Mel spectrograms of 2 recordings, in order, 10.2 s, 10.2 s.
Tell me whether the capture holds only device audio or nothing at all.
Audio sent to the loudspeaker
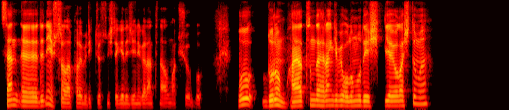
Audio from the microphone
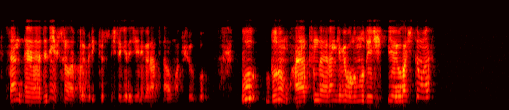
Yes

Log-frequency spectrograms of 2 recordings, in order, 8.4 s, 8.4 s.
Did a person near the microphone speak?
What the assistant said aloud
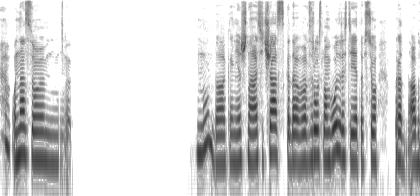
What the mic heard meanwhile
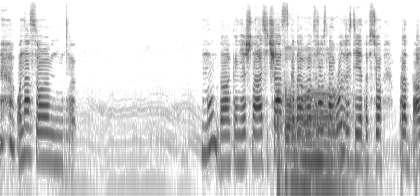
Yes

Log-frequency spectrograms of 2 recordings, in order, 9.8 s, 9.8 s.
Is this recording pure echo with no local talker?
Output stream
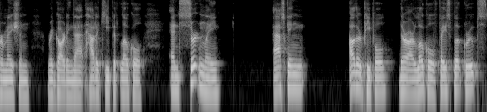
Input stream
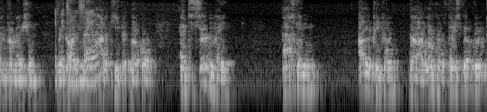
No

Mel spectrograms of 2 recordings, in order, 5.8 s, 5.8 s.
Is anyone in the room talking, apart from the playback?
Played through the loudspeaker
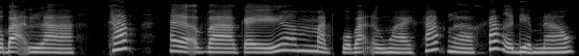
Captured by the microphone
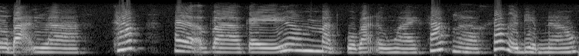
No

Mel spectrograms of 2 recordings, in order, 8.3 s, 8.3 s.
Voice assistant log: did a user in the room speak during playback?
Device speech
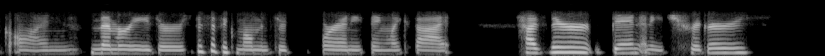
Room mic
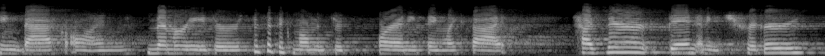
No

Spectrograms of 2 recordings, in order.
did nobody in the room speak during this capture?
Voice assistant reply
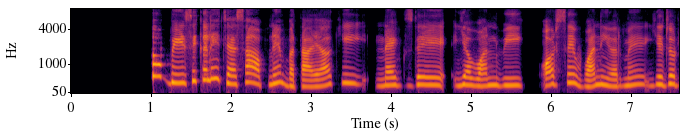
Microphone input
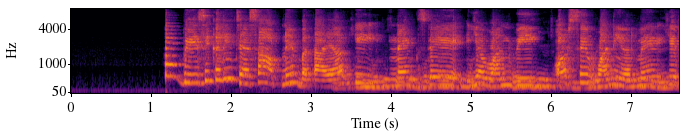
No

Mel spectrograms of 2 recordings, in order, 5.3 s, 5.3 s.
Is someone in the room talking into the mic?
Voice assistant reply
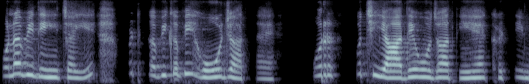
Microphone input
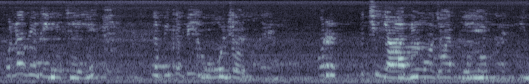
No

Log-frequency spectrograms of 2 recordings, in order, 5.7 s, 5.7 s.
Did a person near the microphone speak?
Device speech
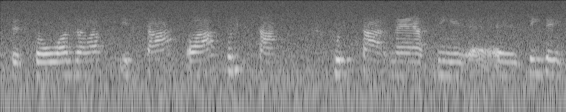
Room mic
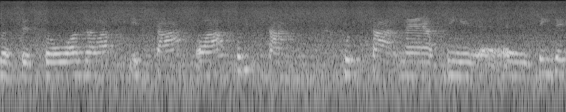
No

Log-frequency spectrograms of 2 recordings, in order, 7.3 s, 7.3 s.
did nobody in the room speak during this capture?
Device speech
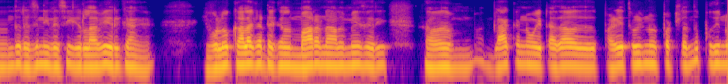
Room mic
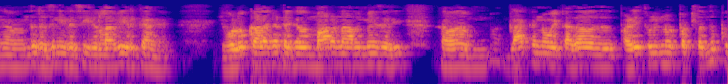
Yes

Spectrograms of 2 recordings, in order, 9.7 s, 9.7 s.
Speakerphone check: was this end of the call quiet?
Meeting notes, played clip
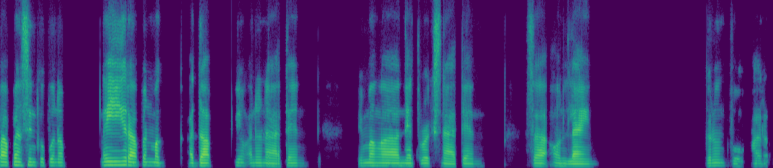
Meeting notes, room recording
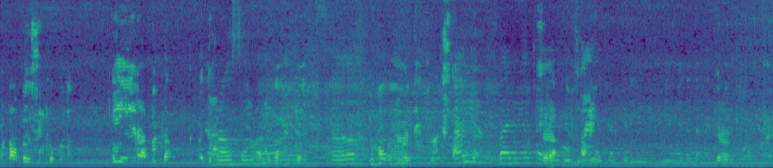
No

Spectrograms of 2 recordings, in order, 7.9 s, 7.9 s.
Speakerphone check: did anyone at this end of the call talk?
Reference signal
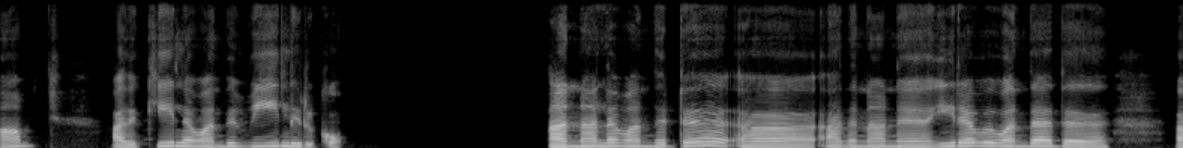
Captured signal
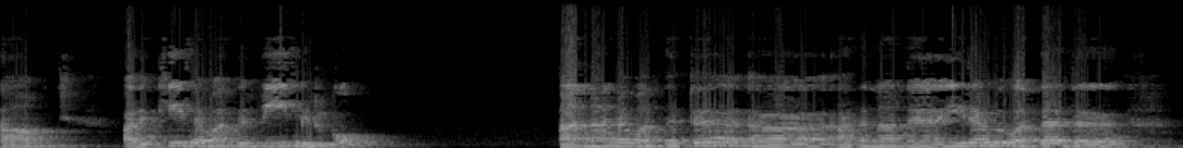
No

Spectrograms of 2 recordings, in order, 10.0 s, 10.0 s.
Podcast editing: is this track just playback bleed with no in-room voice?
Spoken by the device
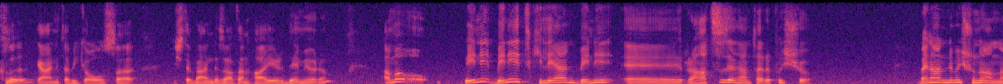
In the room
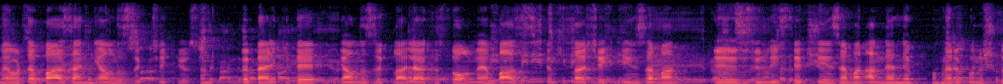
No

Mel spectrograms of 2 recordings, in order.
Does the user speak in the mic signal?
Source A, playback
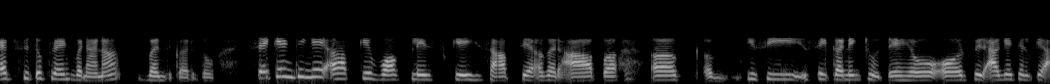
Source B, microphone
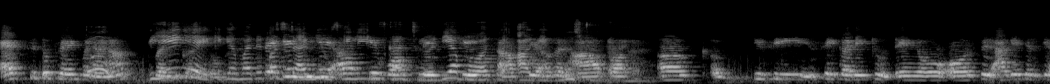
Yes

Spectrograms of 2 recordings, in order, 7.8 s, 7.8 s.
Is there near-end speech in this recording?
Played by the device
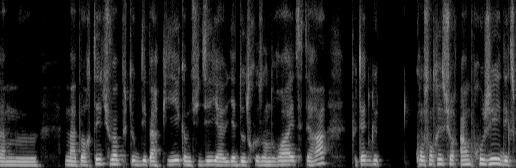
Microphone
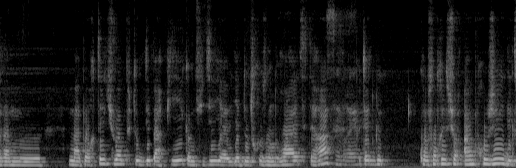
Yes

